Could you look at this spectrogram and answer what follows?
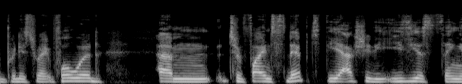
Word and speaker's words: Snipd: Um to find Snipped, the actually the easiest thing is to go to the App Store, the Google Play Store and enter Snipped.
